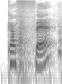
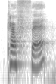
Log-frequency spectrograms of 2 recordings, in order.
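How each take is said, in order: Both takes have the same delivery.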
